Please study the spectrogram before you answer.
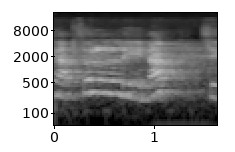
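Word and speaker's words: نَفْسٌ لِّنَفْسٍ: Ini nafsun tapi membacanya tidak nafsun tapi nafsul li nafsi karena ada di huruf di depannya ada bertemu dengan huruf idgham bila hu.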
